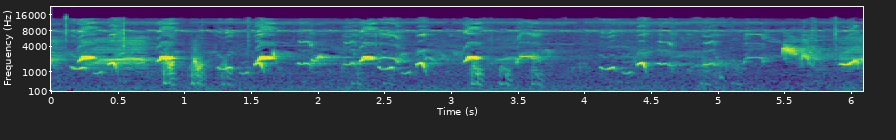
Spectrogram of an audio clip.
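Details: At Dagangshan, Taiwan, in July 2011, a black-necklaced scimitar babbler gives loud repeated whistled notes mixed with harsher squawky tones, about two calls a second with brief gaps between groups.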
